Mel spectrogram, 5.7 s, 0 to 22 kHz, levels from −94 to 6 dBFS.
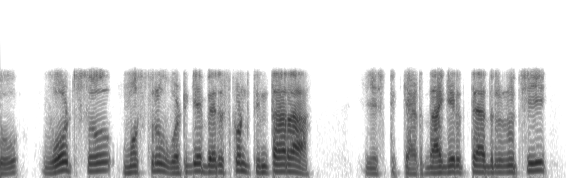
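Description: Throughout the speech, Opus voice compression is heavy. Nothing sounds above about 4.3 kHz, a narrowband cut that fits the SILK coder at a very low rate, near 6 kbps. The coarse excitation makes the voice muffled, hoarse and slightly robotic.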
